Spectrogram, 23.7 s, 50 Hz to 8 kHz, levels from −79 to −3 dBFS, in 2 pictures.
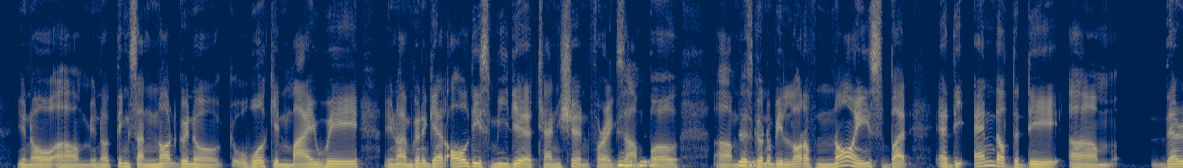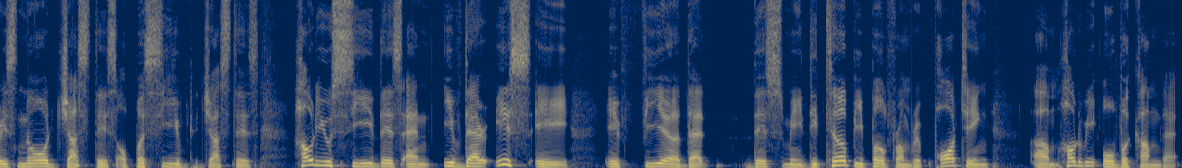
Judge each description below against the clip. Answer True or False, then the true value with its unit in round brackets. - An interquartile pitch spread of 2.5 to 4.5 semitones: True (3.6 semitones)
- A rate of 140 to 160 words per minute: False (190 wpm)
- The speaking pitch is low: True (125 Hz)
